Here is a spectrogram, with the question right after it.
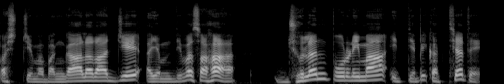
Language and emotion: Sanskrit, neutral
